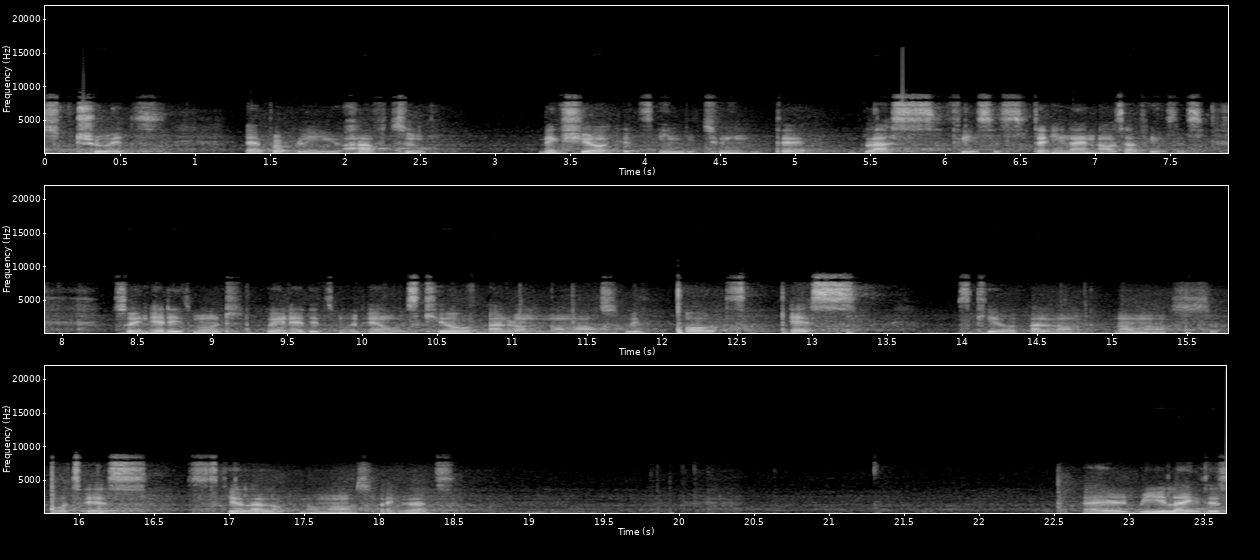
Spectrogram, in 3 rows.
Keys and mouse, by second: 7.8 Tab, 9.0 a, 9.9 s, 15.6 alt+s, 21.1 click, 21.3 middle click, 21.3 click, 21.6-23.3 middle drag.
